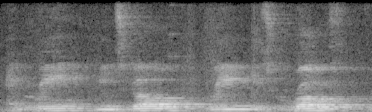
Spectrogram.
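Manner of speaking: very slow, each word weighted; slow emphatic. Shown as a demonstration. Coach tells volunteer green means go, very slow. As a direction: land each word slowly.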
